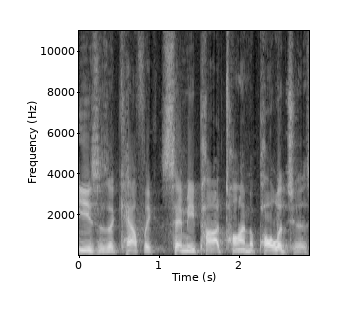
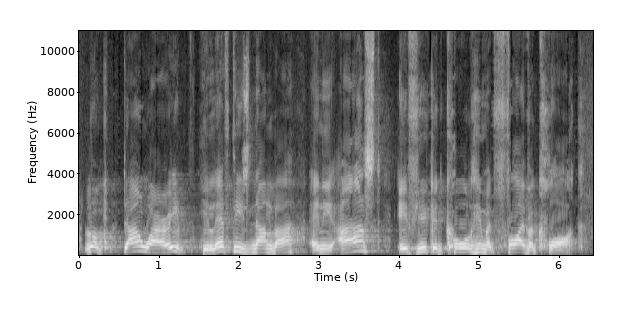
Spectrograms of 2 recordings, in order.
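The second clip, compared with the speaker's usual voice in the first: high, slowed mimed call; 7 semitones higher than usual. Retold or imitated. Office worker passing on a message from the window, mimed calling out. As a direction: relay a message across a distance, pitch held up.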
